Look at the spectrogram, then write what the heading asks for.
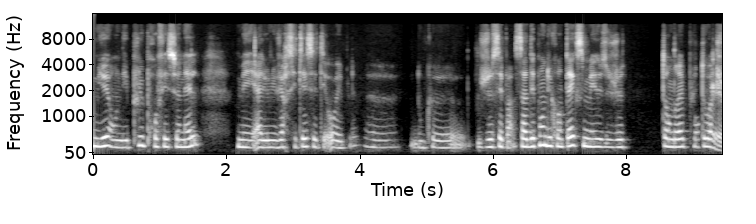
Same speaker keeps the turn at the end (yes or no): no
